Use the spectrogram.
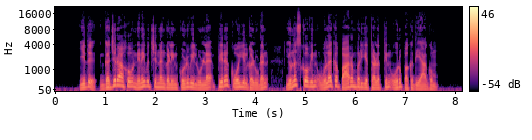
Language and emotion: Tamil, neutral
